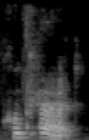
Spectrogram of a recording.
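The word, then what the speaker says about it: Cocquette: It's called Coquette, but it's spelled C-O-C-Q-U-E-T-T-E.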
